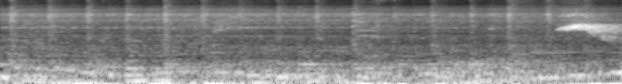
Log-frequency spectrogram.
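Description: Live jazz combo of upright double bass, drums, piano and guitar playing; the upright bass line dominates the low end, with light drum strokes over it. A single high note sounds near the end.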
